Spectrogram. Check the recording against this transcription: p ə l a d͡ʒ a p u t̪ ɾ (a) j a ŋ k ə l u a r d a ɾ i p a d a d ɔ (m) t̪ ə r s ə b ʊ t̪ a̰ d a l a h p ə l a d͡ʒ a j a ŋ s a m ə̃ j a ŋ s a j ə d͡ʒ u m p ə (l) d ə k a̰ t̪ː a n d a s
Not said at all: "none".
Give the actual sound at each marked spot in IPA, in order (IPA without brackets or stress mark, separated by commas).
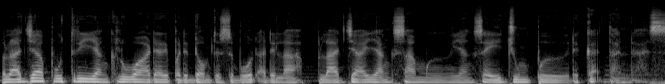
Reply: i, m, none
